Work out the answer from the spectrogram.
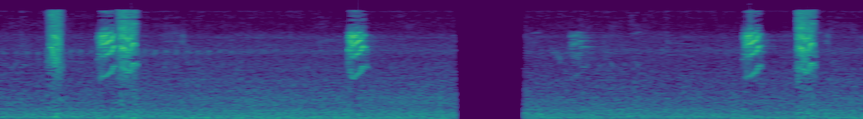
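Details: Female double-collared seedeater giving calls meant to stir males into song: scattered sharp, high chirps, some doubled, with downward-slurring tails, separated by long quiet gaps and one brief total silence.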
